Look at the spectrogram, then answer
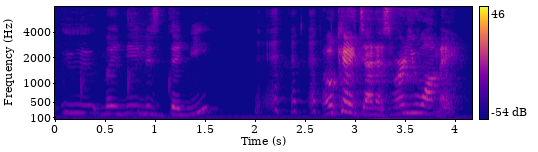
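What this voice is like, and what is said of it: Put-on French accent. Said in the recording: “I would have done it in my little French accent.”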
